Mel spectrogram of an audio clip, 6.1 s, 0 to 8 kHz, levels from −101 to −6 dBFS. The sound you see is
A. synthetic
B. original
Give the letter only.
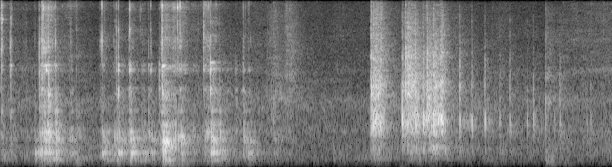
B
